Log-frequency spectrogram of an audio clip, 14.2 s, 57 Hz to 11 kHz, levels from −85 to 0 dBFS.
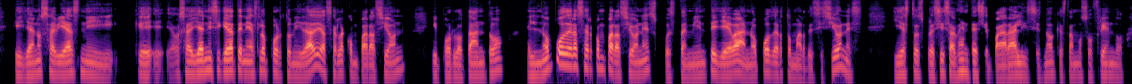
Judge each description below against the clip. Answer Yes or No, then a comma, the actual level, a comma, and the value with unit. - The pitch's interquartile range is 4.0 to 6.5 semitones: No, average, 3.3 semitones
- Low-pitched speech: Yes, low, 115 Hz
